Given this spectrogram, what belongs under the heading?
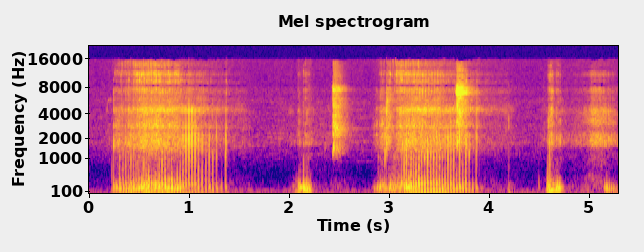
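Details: Sleeping baby snoring: soft, rumbling snores with each breath, about two breaths captured, plus small snuffles.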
